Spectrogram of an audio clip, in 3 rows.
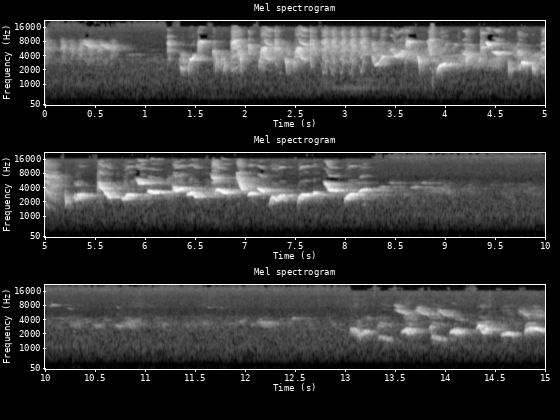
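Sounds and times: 
Eurasian blackcap Sylvia atricapilla song: 1.3s - 8.4s, 13.0s - 14.9s.

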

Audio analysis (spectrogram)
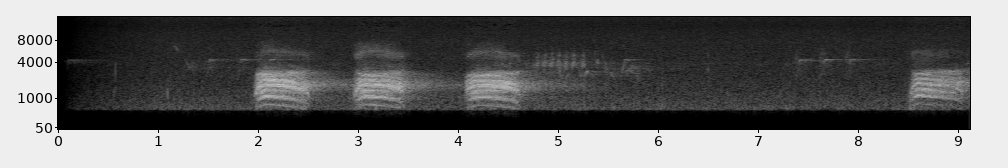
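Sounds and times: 
Carrion crow cawing harshly: 2.0s - 5.2s, 8.5s - 9.1s.

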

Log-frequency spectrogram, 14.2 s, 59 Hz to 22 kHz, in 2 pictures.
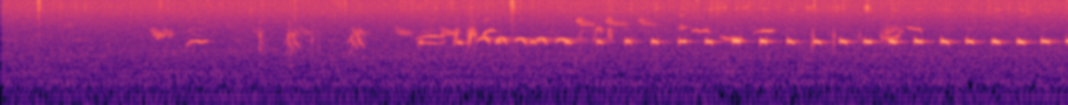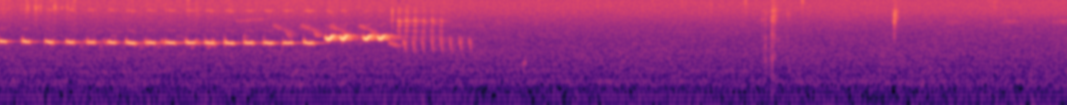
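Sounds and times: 
common nightingale Luscinia megarhynchos song: 1.0s - 10.4s.

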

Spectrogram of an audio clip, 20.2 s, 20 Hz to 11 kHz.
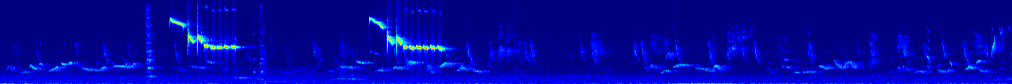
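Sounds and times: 
busy chorus of higher and lower chirping birds: 0.2s - 20.2s
Eurasian blue tit Cyanistes caeruleus giving high thin phrases into a rapid trill: 1.2s - 4.9s, 7.2s - 9.1s.

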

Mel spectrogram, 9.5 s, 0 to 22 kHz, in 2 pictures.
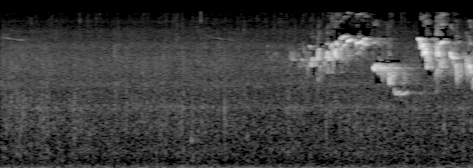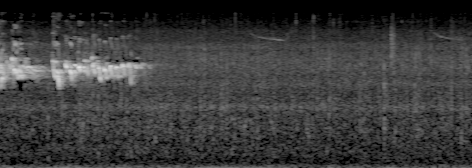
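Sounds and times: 
faint background hiss: 0.0s - 9.4s
European robin singing: 2.9s - 6.2s.

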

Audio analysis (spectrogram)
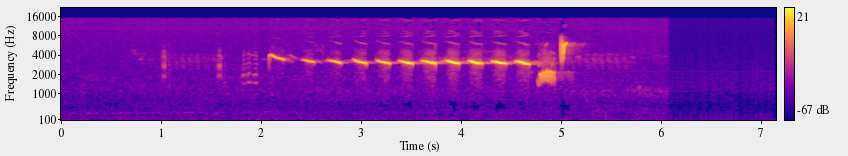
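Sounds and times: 
common nightingale Luscinia megarhynchos singing: 0.7s - 6.1s.

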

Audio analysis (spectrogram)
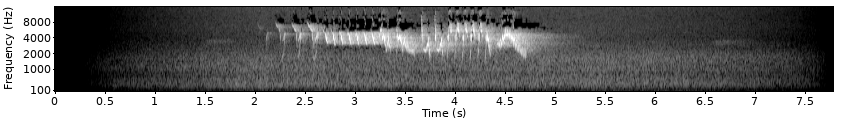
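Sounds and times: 
faint background hiss: 0.3s - 7.7s
Common chaffinch Fringilla coelebs singing: 1.6s - 5.1s.

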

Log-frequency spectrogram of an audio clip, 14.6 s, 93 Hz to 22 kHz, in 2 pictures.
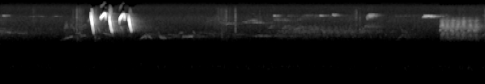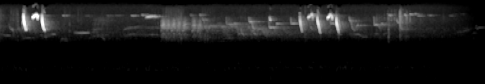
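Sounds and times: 
marsh tit Poecile palustris call notes: 1.4s - 2.0s, 7.6s - 8.0s, 11.8s - 12.4s.

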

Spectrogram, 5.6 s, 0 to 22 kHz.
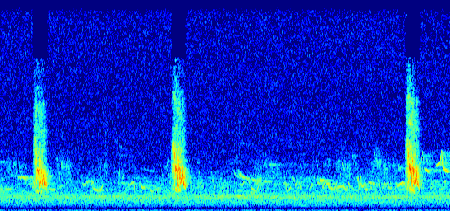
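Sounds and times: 
house sparrow loud abrupt chirps: 0.4s - 0.7s, 2.1s - 2.4s, 5.0s - 5.4s.

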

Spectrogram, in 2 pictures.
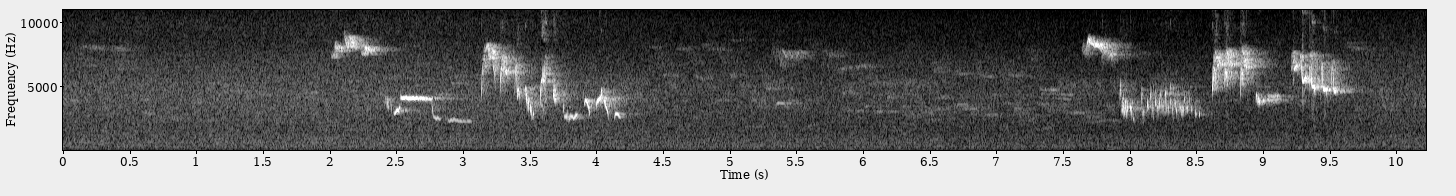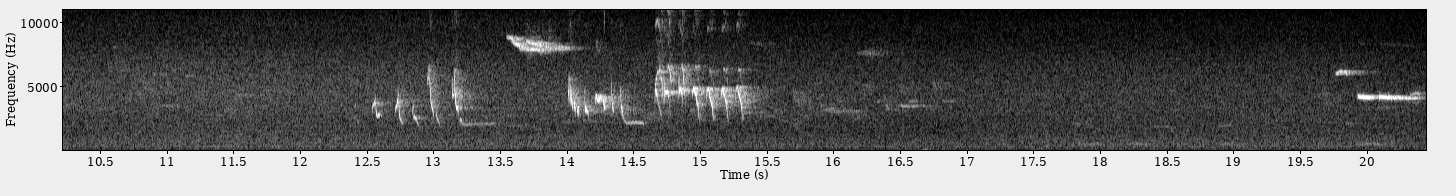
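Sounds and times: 
soft background hiss: 0.0s - 20.4s
European robin singing: 2.0s - 10.3s, 12.4s - 17.1s, 17.7s - 20.4s.

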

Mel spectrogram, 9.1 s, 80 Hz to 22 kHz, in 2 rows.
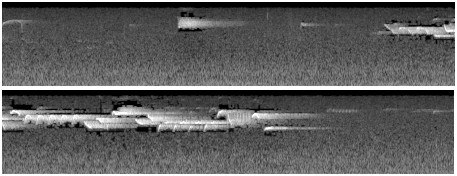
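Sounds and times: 
Eurasian wren Troglodytes troglodytes singing chattering trills and warbled notes: 3.8s - 7.6s.

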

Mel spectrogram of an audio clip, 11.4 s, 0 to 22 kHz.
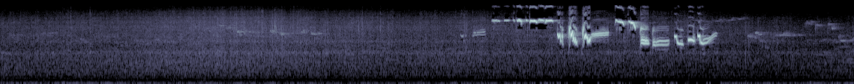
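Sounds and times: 
European robin Erithacus rubecula song: 6.2s - 11.3s.

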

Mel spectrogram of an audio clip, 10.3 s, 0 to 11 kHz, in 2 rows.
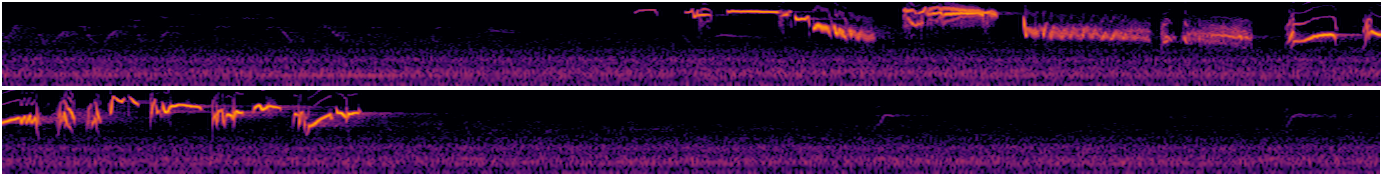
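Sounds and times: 
European robin Erithacus rubecula singing: 2.4s - 6.6s.

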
